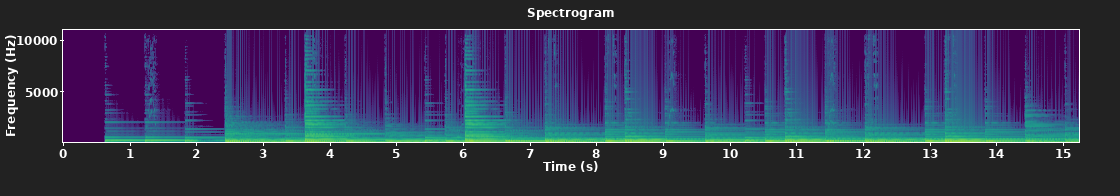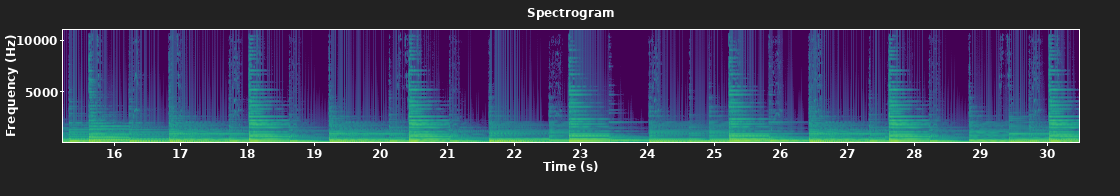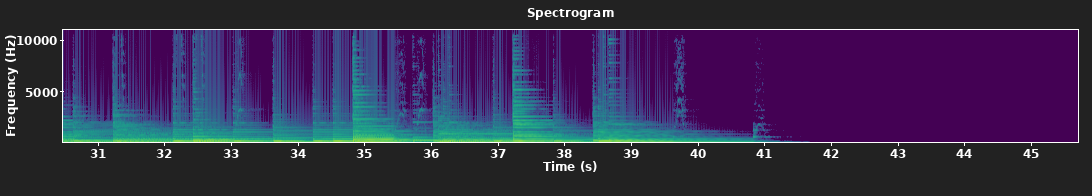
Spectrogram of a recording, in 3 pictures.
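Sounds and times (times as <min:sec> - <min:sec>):
guitar duet with two guitars: 0:00.6 - 0:41.1.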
